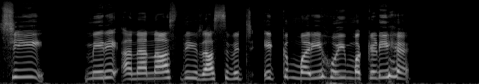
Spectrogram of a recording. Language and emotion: Punjabi, disgusted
